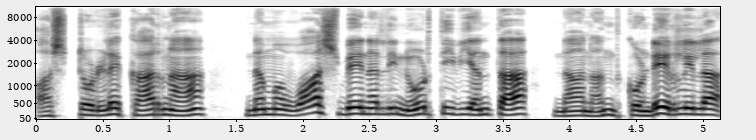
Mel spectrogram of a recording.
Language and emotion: Kannada, surprised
